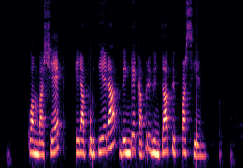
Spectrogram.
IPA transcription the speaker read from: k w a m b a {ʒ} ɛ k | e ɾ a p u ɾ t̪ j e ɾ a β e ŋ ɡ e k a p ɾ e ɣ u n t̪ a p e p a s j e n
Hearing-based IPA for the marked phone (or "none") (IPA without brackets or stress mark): ʃ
